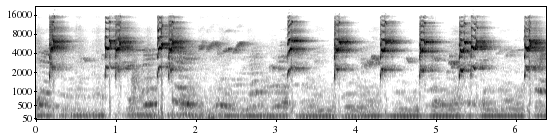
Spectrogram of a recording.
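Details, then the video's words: Repeated harsh, high lovebird calls, around ninety a minute, as birds answer one another in long chattering meant to lure others; a constant low hum runs behind. "Buat Pancingan lovebirt cocok Saling nyaut dan ngekek panjang"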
